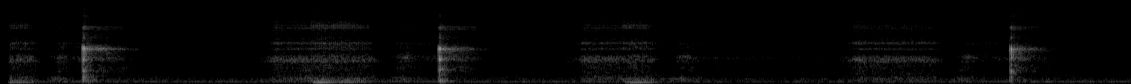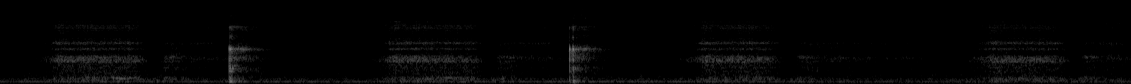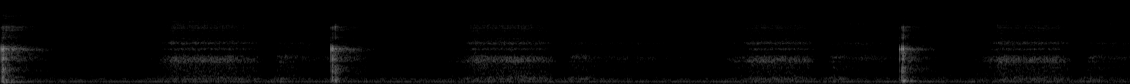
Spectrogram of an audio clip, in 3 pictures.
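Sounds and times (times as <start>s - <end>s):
man snoring: 0.1s - 1.5s, 2.6s - 5.0s, 5.7s - 10.6s, 11.7s - 14.0s, 15.0s - 17.5s, 18.1s - 23.2s, 24.1s - 26.4s, 27.2s - 33.9s
sharp snort-like click: 0.8s - 1.3s, 4.4s - 4.8s, 10.1s - 10.5s, 13.6s - 14.0s, 17.0s - 17.4s, 22.6s - 23.1s, 25.9s - 26.3s, 31.6s - 32.0s.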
